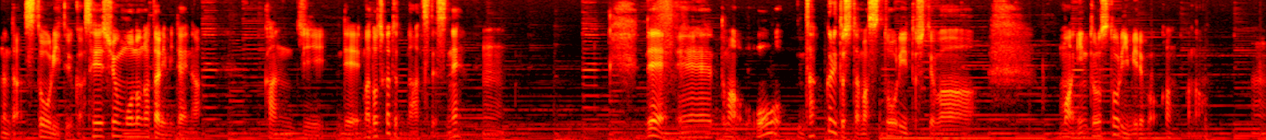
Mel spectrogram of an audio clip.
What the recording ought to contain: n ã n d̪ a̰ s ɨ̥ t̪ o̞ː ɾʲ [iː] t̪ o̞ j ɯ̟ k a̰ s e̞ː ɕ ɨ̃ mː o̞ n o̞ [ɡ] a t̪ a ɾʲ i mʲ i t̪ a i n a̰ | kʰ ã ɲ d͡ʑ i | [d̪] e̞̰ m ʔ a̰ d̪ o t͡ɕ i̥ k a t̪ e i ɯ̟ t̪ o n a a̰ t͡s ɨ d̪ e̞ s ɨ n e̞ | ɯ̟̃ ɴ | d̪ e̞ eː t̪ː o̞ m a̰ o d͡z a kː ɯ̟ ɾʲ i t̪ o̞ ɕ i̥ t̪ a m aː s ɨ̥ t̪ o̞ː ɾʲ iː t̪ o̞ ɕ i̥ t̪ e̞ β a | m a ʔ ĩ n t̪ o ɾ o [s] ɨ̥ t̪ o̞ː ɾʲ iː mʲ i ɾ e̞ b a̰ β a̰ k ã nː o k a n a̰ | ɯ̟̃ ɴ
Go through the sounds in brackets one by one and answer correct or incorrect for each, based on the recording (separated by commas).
correct, correct, correct, correct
